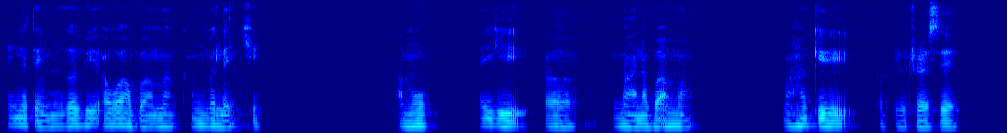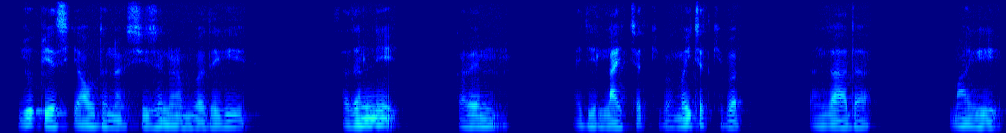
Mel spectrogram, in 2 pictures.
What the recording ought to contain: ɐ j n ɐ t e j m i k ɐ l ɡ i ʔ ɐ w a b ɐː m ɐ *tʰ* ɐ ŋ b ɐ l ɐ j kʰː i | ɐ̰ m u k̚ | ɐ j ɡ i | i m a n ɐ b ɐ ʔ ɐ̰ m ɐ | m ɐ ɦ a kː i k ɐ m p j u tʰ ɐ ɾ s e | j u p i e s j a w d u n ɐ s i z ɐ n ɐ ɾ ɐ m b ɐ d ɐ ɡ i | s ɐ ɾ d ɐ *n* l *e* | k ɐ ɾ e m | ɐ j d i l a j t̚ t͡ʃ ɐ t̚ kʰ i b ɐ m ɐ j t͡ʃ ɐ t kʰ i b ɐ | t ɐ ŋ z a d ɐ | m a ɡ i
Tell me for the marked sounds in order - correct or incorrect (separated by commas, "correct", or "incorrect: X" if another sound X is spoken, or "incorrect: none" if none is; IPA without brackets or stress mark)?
incorrect: kʰ, correct, incorrect: i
